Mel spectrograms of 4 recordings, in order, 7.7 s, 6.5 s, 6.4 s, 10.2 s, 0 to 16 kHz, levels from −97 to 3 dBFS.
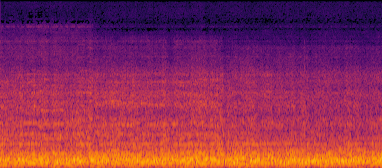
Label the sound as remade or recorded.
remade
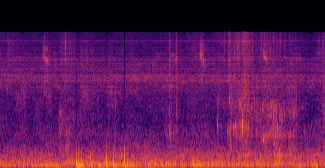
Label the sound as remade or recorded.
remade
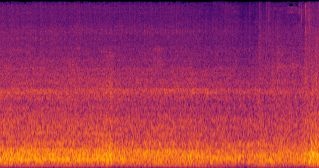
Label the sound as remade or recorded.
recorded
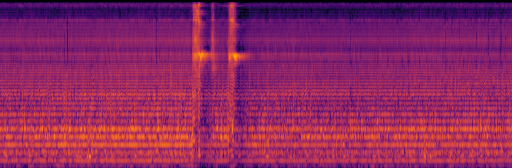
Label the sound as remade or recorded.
remade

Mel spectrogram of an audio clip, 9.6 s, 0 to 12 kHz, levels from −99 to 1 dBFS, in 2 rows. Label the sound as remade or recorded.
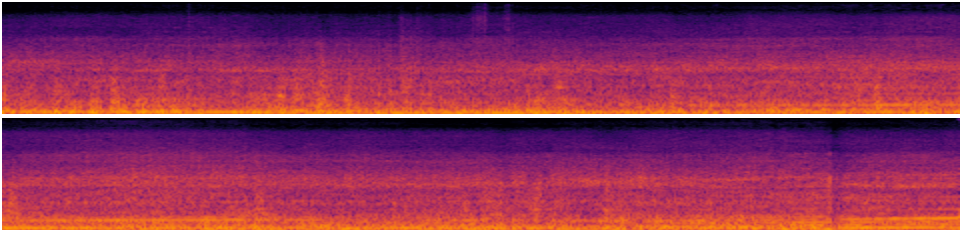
remade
